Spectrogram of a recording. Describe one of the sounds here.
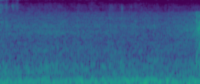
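Small fires crackle softly.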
